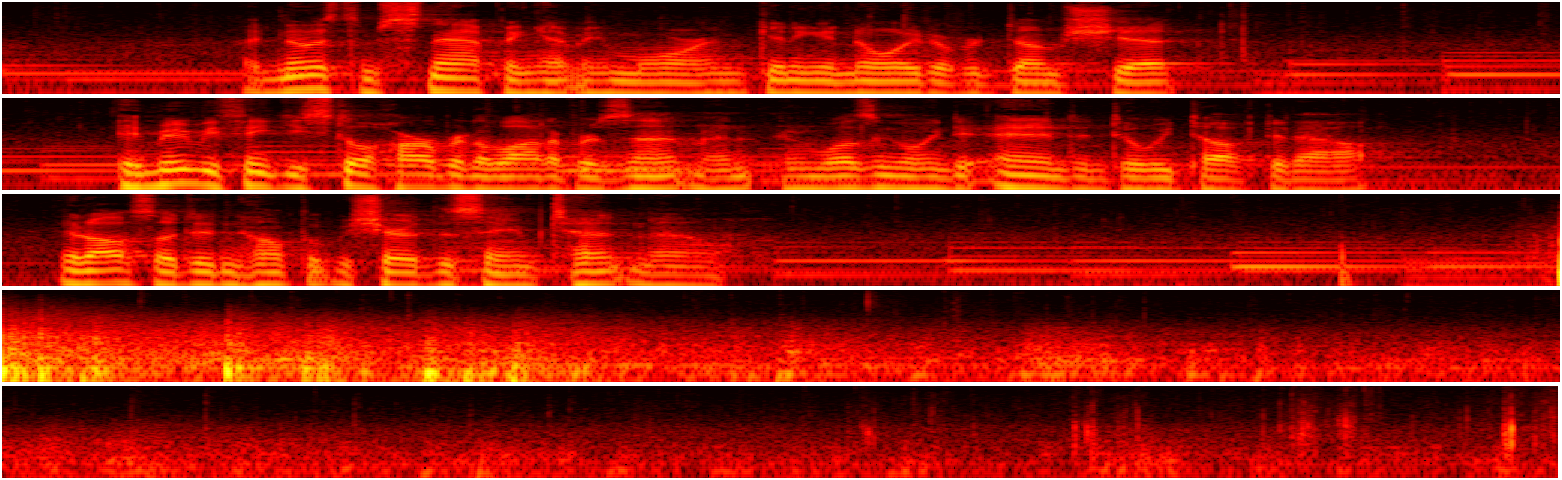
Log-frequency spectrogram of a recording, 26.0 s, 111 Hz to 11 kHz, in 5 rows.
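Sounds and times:
steady rain pattering during a thunderstorm: 0.0 - 25.9
speech: 0.8 - 4.4, 5.6 - 9.9, 10.6 - 13.0
thunder crack rumbling during a thunderstorm: 15.4 - 23.8.

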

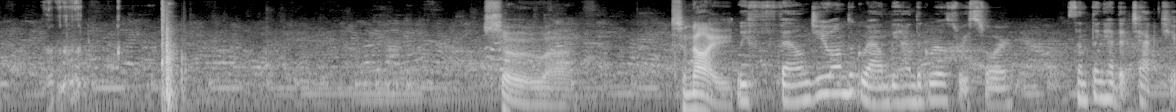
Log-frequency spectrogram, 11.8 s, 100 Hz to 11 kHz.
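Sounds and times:
murmur of voices: 0.0 - 11.7
drinking glasses clinking in a toast: 0.4 - 1.2
speech: 0.5 - 1.4, 4.9 - 5.9, 6.7 - 11.7.

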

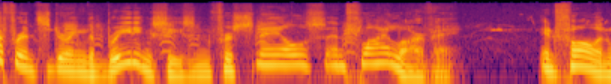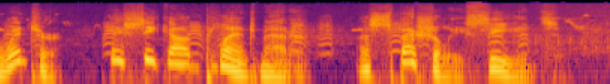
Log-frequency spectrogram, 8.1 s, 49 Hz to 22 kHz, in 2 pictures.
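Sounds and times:
speech: 0.0 - 8.0
Blue-winged Teal nasal quacking calls: 0.3 - 2.7, 4.8 - 7.8.

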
